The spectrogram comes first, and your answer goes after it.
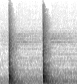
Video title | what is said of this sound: How to Install amplifier tubes | it sounds just like a spring that's cuz that's exactly what it is in there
